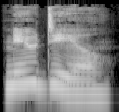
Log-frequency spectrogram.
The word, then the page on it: new deal: American English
